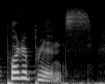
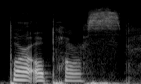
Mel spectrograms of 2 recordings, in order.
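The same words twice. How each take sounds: First: The T at the end of Port is pronounced. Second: The T at the end of Port is silent. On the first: The speaker calls it wrong. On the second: The speaker calls it right.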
